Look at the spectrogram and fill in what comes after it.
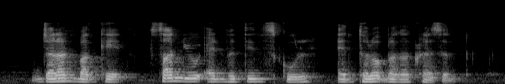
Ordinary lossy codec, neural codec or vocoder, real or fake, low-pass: none; none; real; 7.2 kHz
